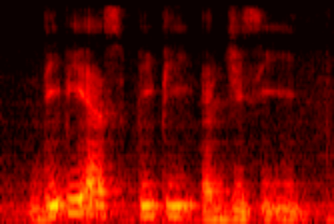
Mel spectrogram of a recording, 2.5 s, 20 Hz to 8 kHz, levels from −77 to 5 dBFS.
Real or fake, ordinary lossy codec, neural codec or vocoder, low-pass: fake; none; vocoder, 24 kHz, 100 mel bands, Vocos; 7.2 kHz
